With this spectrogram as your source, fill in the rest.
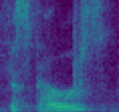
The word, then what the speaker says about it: Fiskars: I worked for Fiskars that's how you say it like a pirate fiscars so I have like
